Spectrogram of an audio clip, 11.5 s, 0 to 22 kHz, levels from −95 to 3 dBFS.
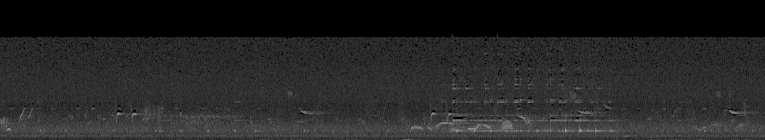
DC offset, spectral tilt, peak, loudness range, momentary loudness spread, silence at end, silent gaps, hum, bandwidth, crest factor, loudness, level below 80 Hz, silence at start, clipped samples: under 0.1%; 1 dB/octave; -28 dBFS; 9 LU; 11 LU; 0 s; none; none; 16.5 kHz; 26 dB; -50 LUFS; -72 dBFS; 0 s; under 0.1%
